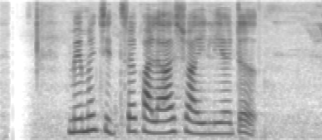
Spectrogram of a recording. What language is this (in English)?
Sinhala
